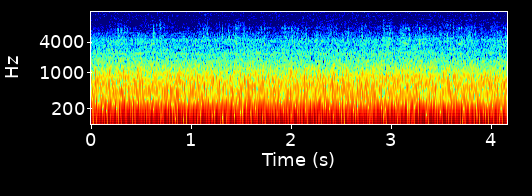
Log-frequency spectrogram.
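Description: Cessna 182 Skylane's piston engine idling steadily with the propeller turning slowly, heard inside the cabin.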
